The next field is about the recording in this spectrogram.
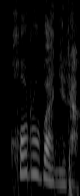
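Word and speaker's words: קרבן: 이거를 고르반이라 그러는데 히브리 발음으로는 코르반이라 그래요.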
